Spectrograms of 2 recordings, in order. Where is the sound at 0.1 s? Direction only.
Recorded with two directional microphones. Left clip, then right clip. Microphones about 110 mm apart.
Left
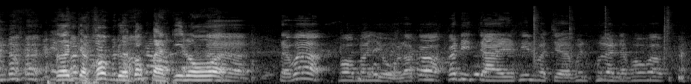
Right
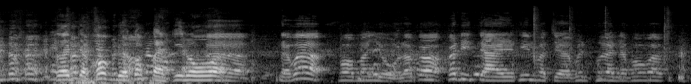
Centre (ahead or behind).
